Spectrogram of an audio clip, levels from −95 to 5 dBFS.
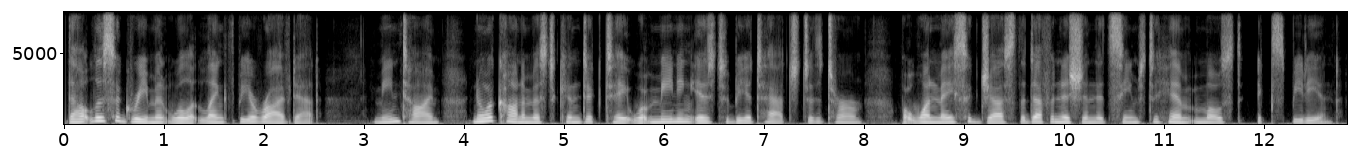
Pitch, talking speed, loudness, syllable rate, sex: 165 Hz, 160 wpm, -18 LUFS, 4.9 syllables/s, female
